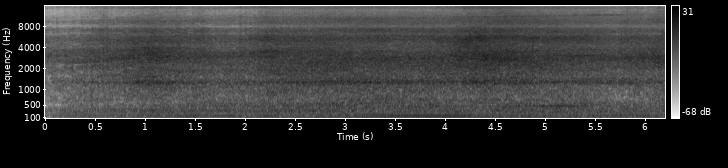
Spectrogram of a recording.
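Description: Hero XPulse 200 4V's single-cylinder engine running at low revs in a low gear. It grows louder over about the first second as the bike comes up close, then holds steady.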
